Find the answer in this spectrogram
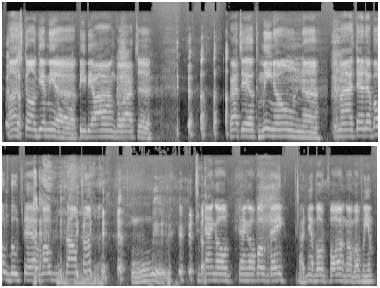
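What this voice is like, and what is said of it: Put-on accent, fairly convincing. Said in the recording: “That's quite good, actually. ... I have a compliment on one of my accents.”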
